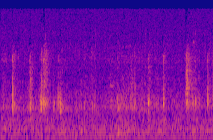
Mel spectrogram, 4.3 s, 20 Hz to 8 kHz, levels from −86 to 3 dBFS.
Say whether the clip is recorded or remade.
recorded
